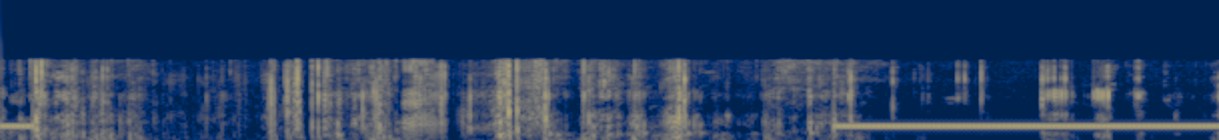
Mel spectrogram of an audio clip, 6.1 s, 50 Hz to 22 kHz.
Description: Ringback tone (North America), 440 + 480 Hz.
